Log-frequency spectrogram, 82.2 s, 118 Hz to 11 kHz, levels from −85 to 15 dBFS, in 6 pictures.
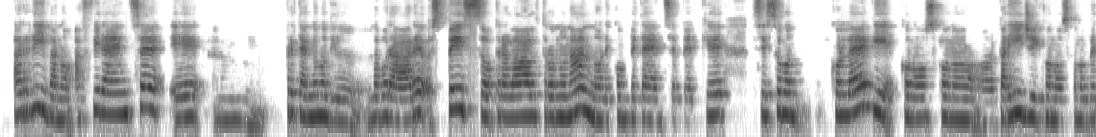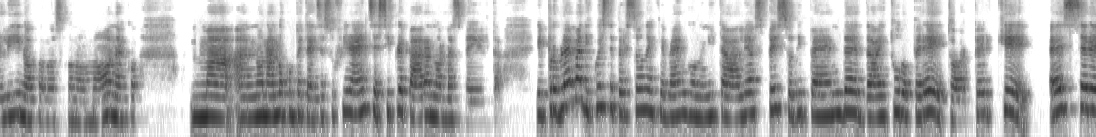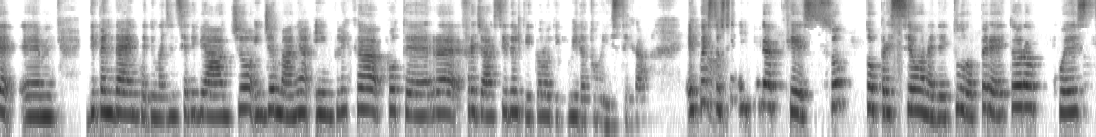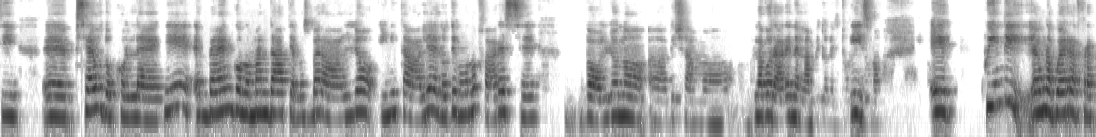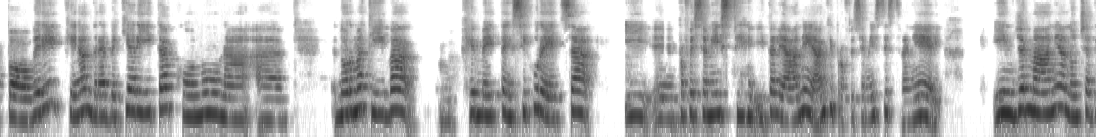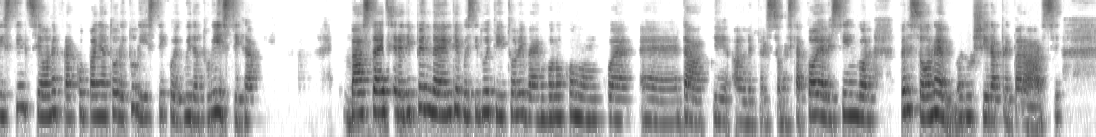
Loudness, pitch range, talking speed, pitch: -17 LUFS, 225-270 Hz, 115 wpm, 245 Hz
